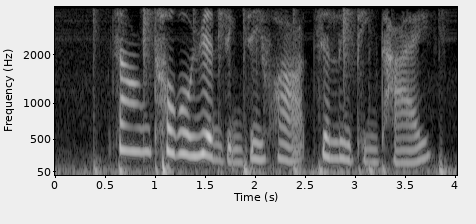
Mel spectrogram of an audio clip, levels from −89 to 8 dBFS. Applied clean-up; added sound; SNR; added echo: none; Drum / Drum kit; 12 dB; none.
